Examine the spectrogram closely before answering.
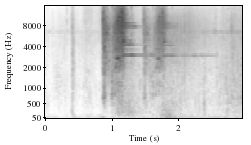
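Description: A blade clashes and strikes in a short fight.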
